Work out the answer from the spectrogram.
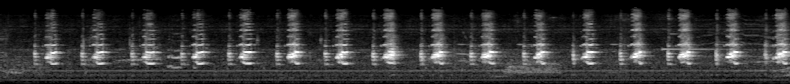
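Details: A female guineafowl calls persistently, a regular chain of rough, squawking two-syllable notes around eighty a minute, loud and even, with a faint hum and a brief soft noise midway.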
